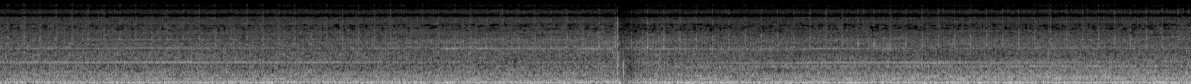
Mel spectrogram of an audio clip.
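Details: Toyota 1FZ-FE six-cylinder truck engine idling steadily with a fast, light ticking over the low rumble; engine ticking at idle.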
